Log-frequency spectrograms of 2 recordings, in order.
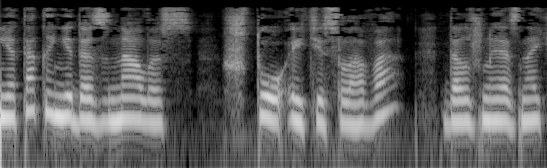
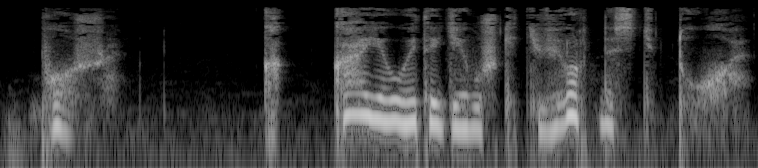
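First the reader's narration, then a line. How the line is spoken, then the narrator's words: Whispered. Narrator (Russian): Рита прошептала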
